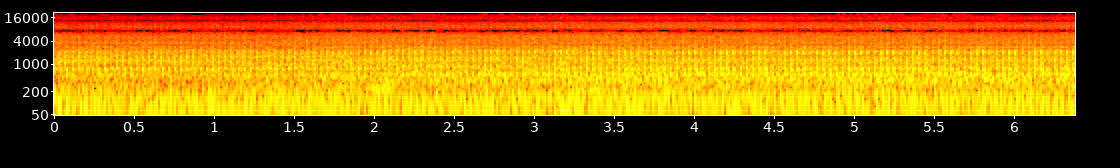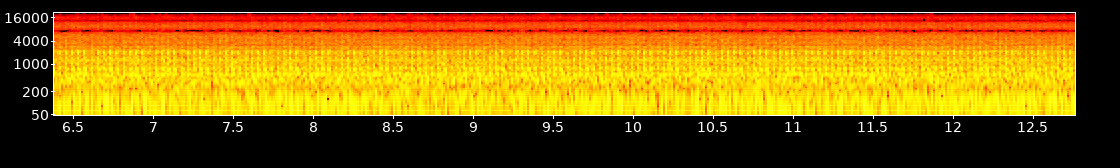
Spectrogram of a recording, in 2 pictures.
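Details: 2005 Acura TL after starting, steady idle: a fairly regular light tick, about three per second, over a busy, noisy background; valvetrain-type clicking, source unconfirmed.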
